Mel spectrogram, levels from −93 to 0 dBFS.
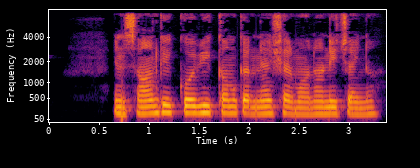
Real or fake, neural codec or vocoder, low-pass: real; none; 7.2 kHz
